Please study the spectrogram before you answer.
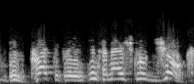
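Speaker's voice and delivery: mocking laugh, light and amused; dismissive chuckle. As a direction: laugh the man off.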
